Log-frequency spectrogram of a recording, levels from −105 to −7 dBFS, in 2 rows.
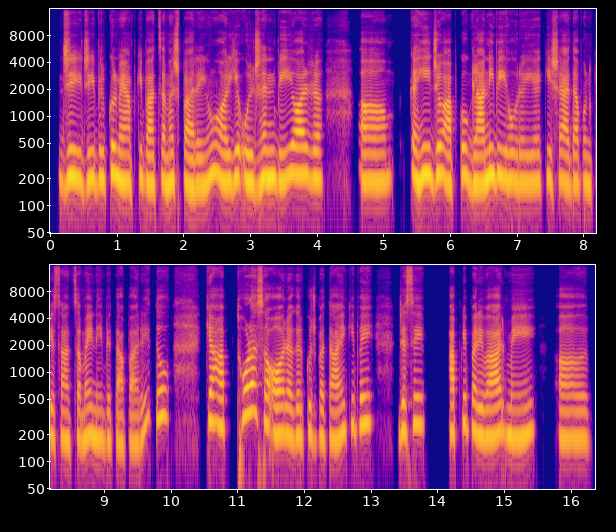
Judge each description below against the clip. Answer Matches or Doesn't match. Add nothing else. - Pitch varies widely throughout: Doesn't match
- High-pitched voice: Matches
